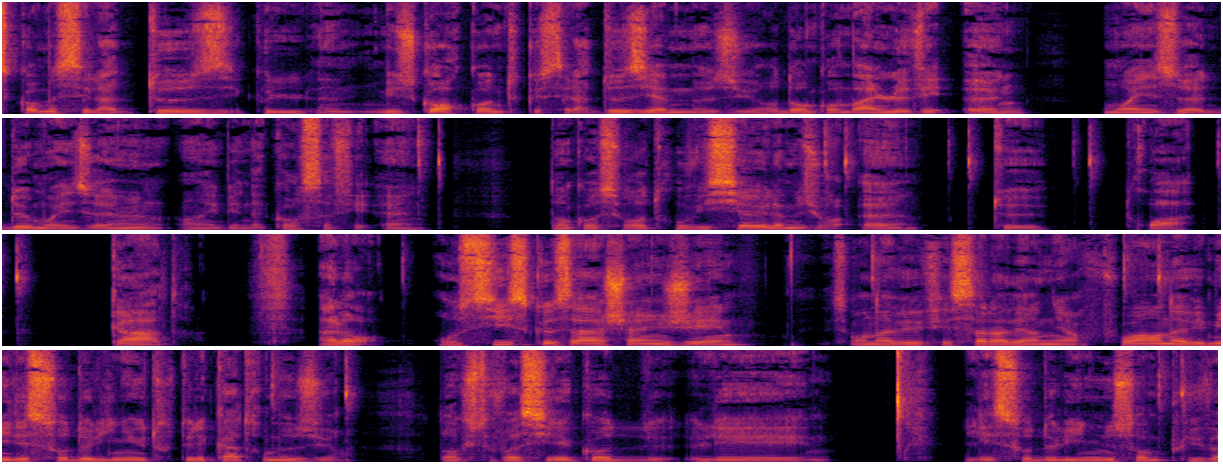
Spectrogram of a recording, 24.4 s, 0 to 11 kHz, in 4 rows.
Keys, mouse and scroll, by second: 8.2 click, 10.2 click, 10.8 click, 11.4 click, 12.2 click, 14.2-15.4 drag, 16.5 click, 24.1-24.3 scroll up 1.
